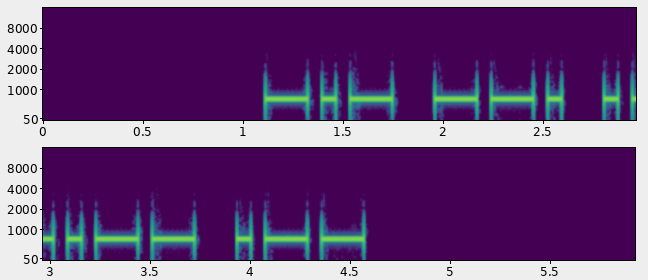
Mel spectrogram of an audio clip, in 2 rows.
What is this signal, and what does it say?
Morse code, heard as a keyed tone, about 17 wpm, 700 Hz. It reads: KG3W
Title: NA SOTA Chaser Callsigns 17wpm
